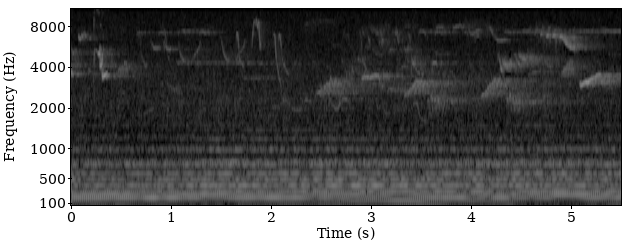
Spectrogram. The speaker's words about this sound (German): Vogelgezwitscher dringt an dein Ohr. Was das wohl für ein Vogel ist, der da sein Lied anstimmt?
